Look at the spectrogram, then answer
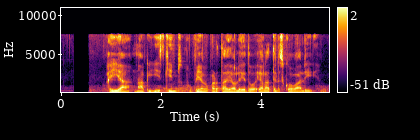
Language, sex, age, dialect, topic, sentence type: Telugu, male, 25-30, Utterandhra, banking, question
